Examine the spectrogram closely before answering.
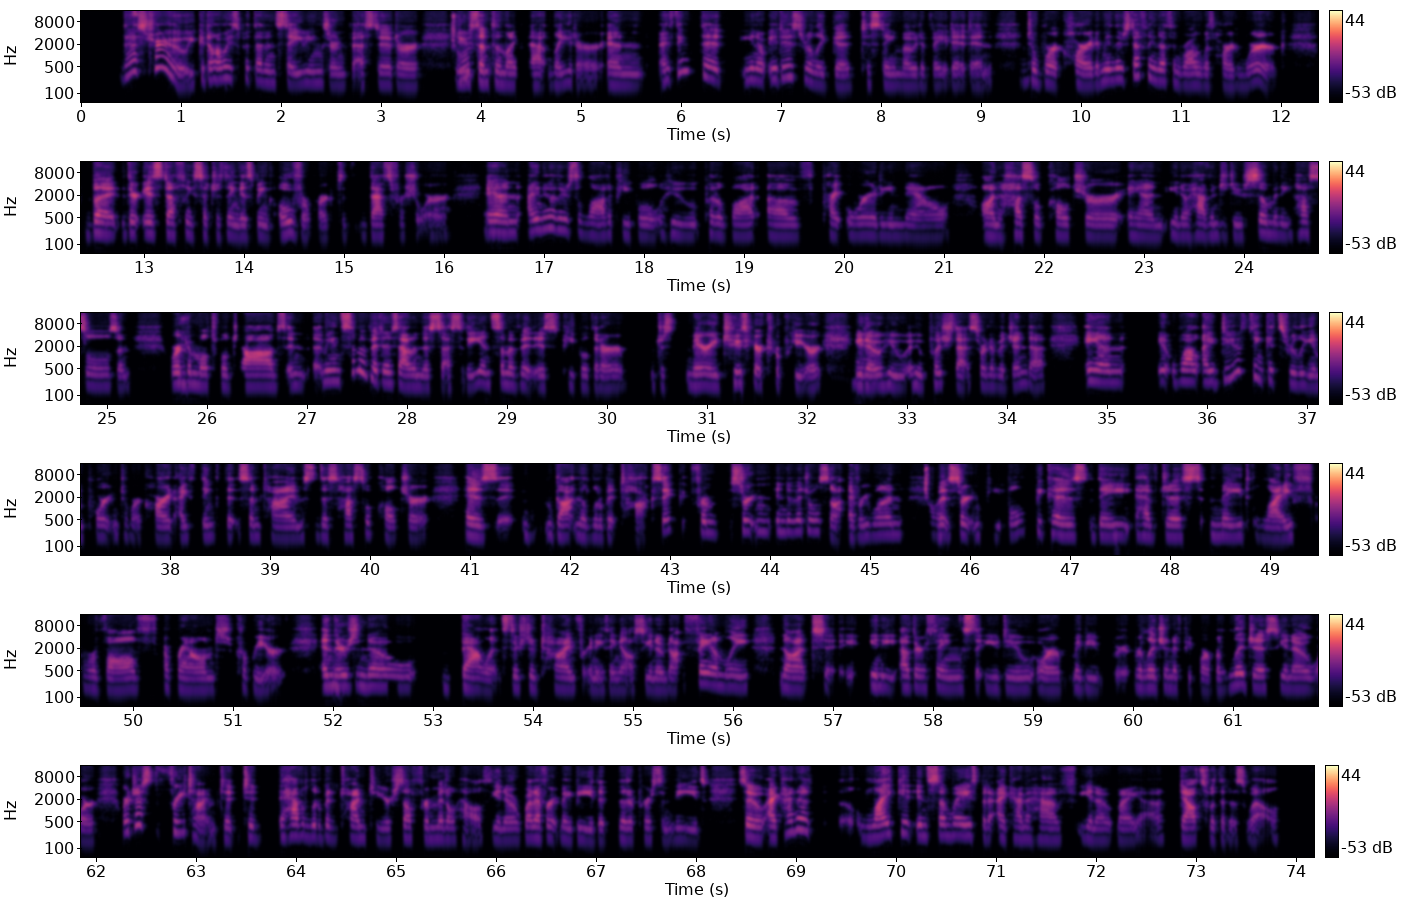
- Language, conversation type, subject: English, unstructured, How can one tell when to push through discomfort or slow down?
- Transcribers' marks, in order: tapping; chuckle; laughing while speaking: "to their career"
